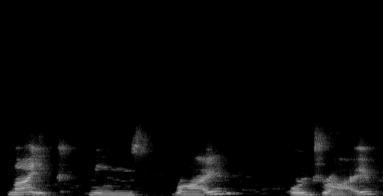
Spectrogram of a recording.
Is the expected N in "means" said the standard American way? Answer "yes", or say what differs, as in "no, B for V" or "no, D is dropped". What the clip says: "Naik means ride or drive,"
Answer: yes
